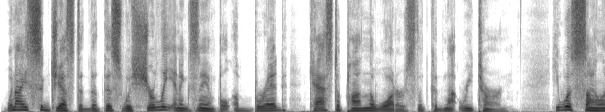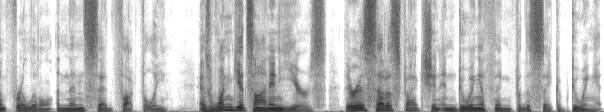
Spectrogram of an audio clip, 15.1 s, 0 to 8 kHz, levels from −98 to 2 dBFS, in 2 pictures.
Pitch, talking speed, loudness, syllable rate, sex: 135 Hz, 190 wpm, -22 LUFS, 4.8 syllables/s, male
